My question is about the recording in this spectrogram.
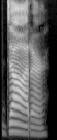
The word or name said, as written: daughter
